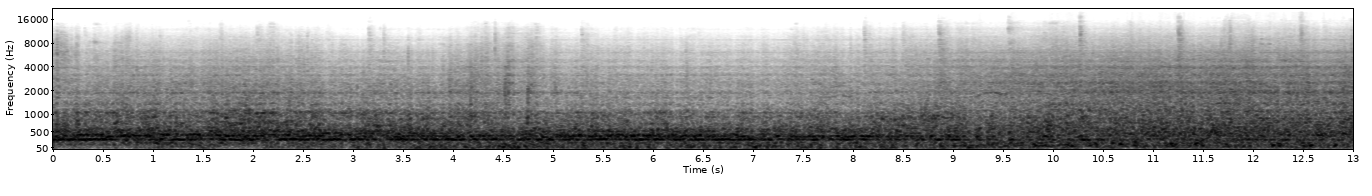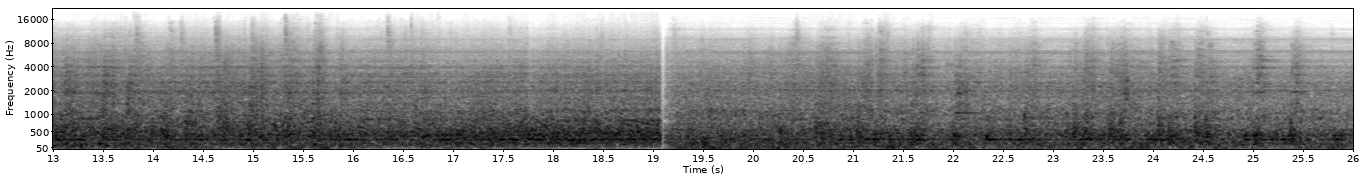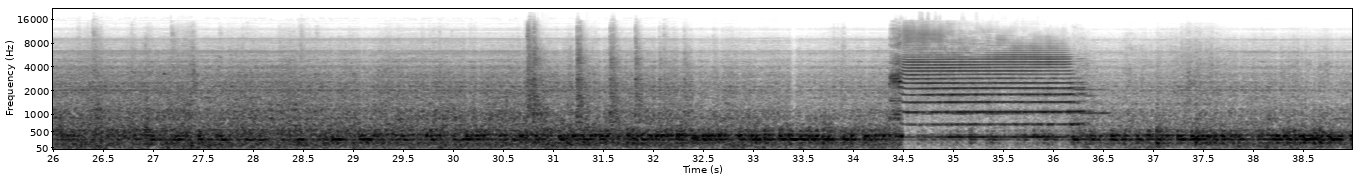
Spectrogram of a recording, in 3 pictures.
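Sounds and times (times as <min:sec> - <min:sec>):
train running with steady hum: 0:00.0 - 0:38.9
wheels clicking over rail joints: 0:07.1 - 0:18.5, 0:19.5 - 0:34.3
locomotive horn: 0:34.4 - 0:36.6.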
